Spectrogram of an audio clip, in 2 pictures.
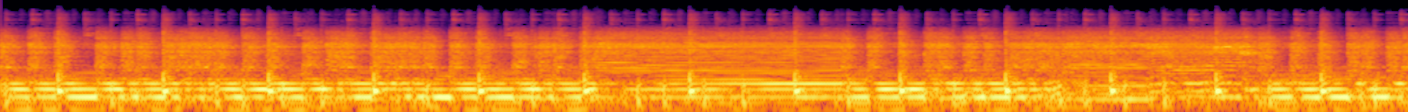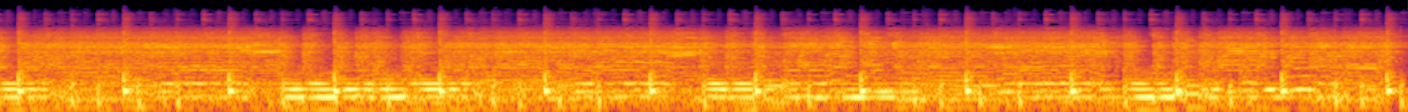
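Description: Background music: a guitar-led instrumental with a steady beat.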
